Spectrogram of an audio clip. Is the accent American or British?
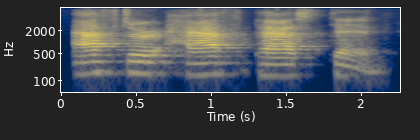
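American. It is said with an American accent. "I would say"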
